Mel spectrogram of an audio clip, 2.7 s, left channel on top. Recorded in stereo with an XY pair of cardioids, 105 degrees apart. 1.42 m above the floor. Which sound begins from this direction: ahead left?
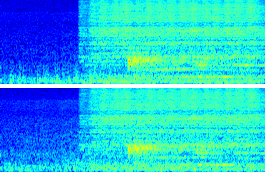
Cutlery clinking, at 0.8 s.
